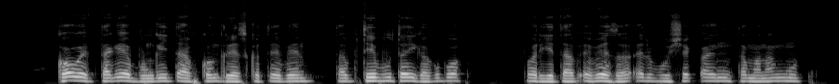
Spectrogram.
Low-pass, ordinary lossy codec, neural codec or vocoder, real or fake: 19.8 kHz; none; none; real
